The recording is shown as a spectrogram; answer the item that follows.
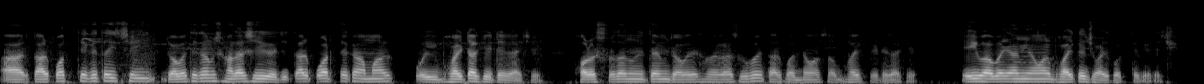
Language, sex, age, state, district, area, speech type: Bengali, male, 18-30, West Bengal, Darjeeling, urban, spontaneous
